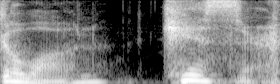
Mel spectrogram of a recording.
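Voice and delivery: threatening, menacing, creepy voice. Retelling a creepy celebrant telling a groom to kiss the bride, mock-threatening officiant. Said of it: "what sounds like a threatening manner".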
